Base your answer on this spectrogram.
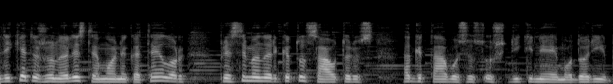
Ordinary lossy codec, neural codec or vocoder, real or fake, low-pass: MP3, 64 kbps; none; real; 7.2 kHz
